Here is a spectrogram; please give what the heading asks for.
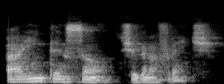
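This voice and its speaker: A man's voice: lowish voice, a little slow, dull audio. A man with a Brazilian Portuguese accent giving a motivational self-help talk, speaking straight to the listener in a coaxing, repetitive way. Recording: roomy, echoey room sound.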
